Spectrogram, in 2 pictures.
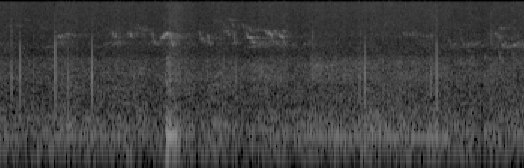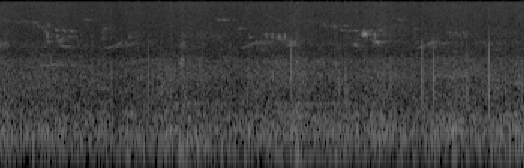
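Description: Faint outdoor ambience with small birds chirping now and then, high and short, over a low steady hum that fades out about six seconds in. A single thump about two seconds in is the loudest sound.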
